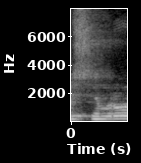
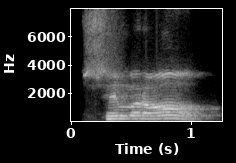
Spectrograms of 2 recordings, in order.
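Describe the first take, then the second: First: ਸਿਮਰੋ said quickly, with short syllables; wrong pronunciation. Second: ਸਿਮਰੋ drawn out slowly, syllable by syllable; correct pronunciation. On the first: Teacher warning against a misreading, ਸਿਮਰੋ quick and short. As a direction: rush through ਸਿਮਰੋ without stretching it. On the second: Teacher showing students the reading, ਸਿਮਰੋ slow and drawn out. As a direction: stretch ਸਿਮਰੋ with a long falling last vowel. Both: Shown as a demonstration. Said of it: "ਇਹਨੂੰ ਸਿਮਰੋ ਨਹੀਂ ਪੜ੍ਹਨਾ".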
